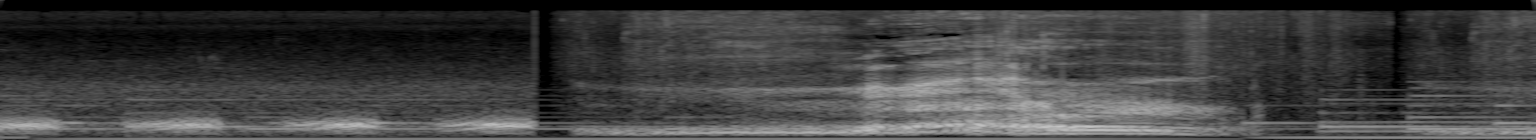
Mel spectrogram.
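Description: Feral pigeons cooing in an even rhythm, then a lynx giving a long, rough call that builds for about two seconds and fades, lasting about three seconds. Soft background music runs underneath.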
